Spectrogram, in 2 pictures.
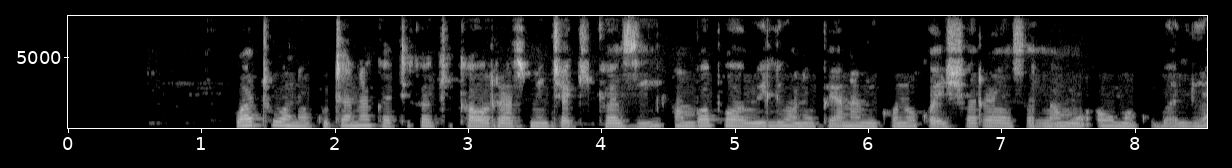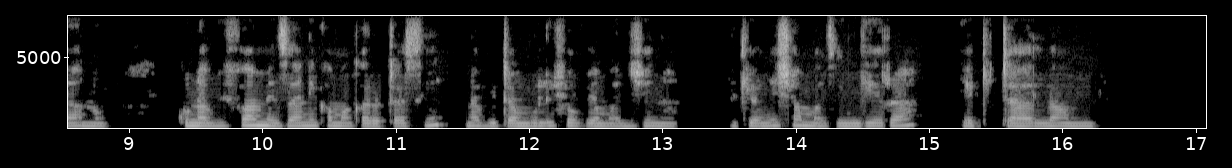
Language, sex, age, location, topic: Swahili, female, 36-49, Kisumu, government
